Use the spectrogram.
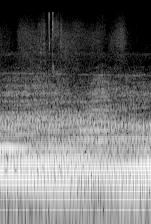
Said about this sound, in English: Wave high to the plane.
